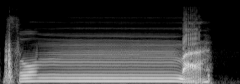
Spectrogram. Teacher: Ketika ada mim, mim berharakat tasydid. Cara membacanya ditahan suara mimnya. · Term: gunnah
